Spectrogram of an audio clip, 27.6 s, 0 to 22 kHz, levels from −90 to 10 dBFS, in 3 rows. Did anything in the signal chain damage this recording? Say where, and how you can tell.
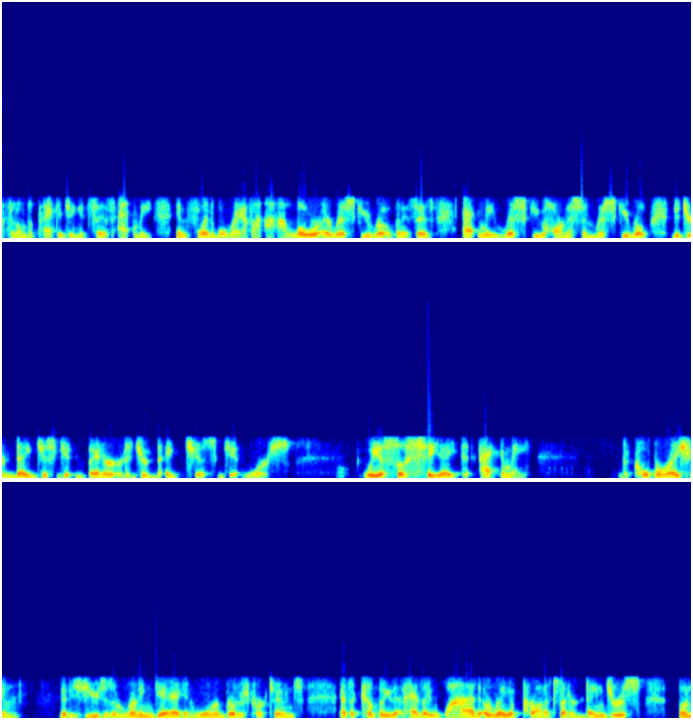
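Yes. At the codec stage, the whole clip carries G.729 coding damage at 8 kbit/s: the line is limited to about 200 Hz to 3.6 kHz, and the speech sounds plainly rough and synthetic. This happens because the decoder rebuilds each frame from a vocal tract filter, a pitch predictor and a few pulses.

At the network stage, VoIP packet loss concealed by the speech codec shows up from 5.10 to 5.18 s, between "I lower a rescue" and "and it says". About 20 ms is missing, which fits a single lost packet. The decoder stretched its last pitch and filter across the gap, lowering the gain frame by frame, and the speech stays weakened until the predictor recovers.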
